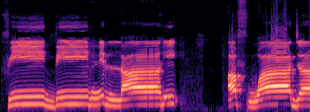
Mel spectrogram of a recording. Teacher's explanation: یا ساکن سے پہلے دال کے نیچے زیر آ رہی ہے، یہاں پہ یا مدہ ہو رہا ہے، اس کو بھی ایک الف کی مقدار کھینچنا ہے۔ اور یہاں پہ دیکھیں اس میں جلالت اللہ عز و جل کے لام سے پہلے زیر آ رہی ہے، اس کو باریک پڑھنا ہے، موٹا نہیں کرنا، ہیلدی نہیں کرنا بلکہ باریک پڑھنا ہے۔ · یدخلون فی دین اللہ، فی دین اللہ افواجا، یہاں پہ دیکھیں یا مدہ ہے، اس کو ہے فی میں ایک الف کے برابر کھینچنا ہے کیونکہ یا ساکن ہے، اس سے پہلے زیر آ رہی ہے، اس کو ایک الف کھینچنا ہے۔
